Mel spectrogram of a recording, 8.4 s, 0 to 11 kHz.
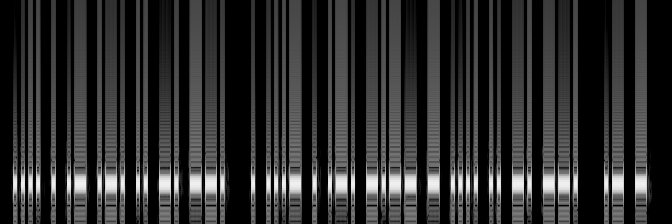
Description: Morse code, heard as a keyed tone, about 25 wpm, 600 Hz. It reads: HEARING EVERYTHING AT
